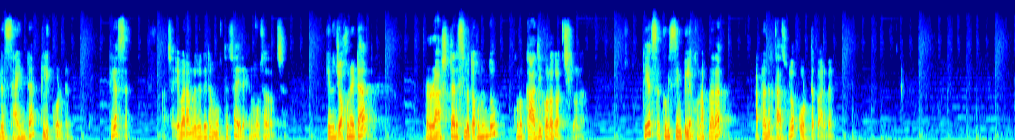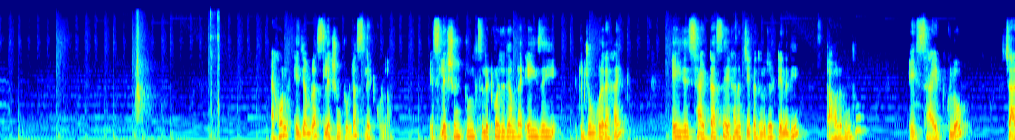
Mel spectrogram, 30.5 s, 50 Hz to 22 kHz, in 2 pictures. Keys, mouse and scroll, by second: 0.0-0.6 typing, 8.7 typing, 13.5 Delete, 14.7 right click, 20.2 right click, 24.2-24.7 alt+scroll up 1.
